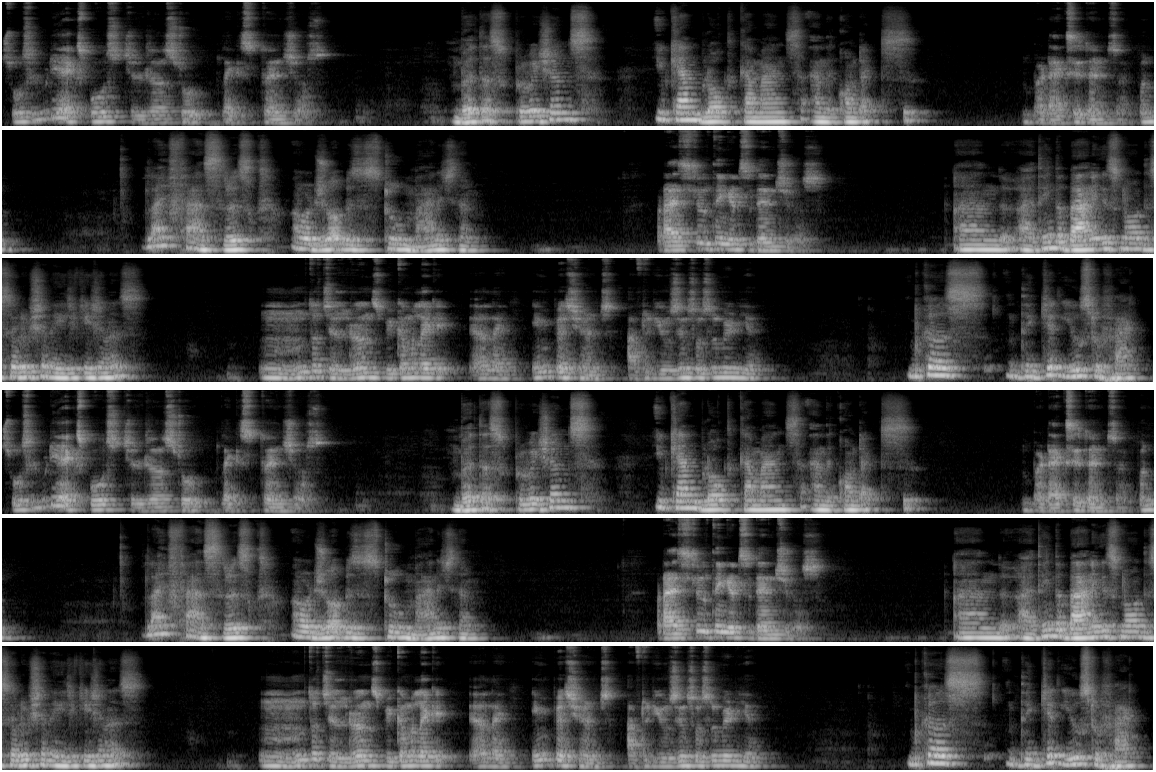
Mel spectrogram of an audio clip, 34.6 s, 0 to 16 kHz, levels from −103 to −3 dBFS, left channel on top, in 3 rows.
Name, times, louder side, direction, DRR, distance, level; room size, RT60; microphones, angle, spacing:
voice 1, 0.0-3.3 10.2-11.6 18.1-19.7 25.6-30.6, right 1 dB, 55° right, 0.7 m, -38 dB
voice 2, 4.5-5.9 6.5-9.1 12.9-16.3 21.0-24.4 32.1-34.3, left 1 dB, 20° right, 0.5 m, -30 dB
2.6 x 2.0 x 2.7 m
head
